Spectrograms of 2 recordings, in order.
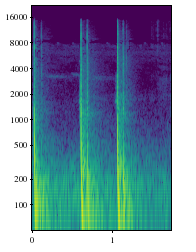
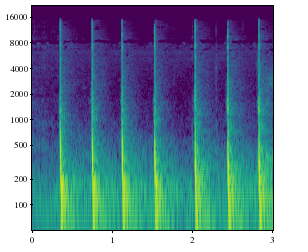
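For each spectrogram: First: Three short, dull hammer taps with a low thud and no ring: a solid roof spot over a rafter. Second: Seven steady hammer taps on a shingled roof give low, boomy thuds: a hollow spot between rafters.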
